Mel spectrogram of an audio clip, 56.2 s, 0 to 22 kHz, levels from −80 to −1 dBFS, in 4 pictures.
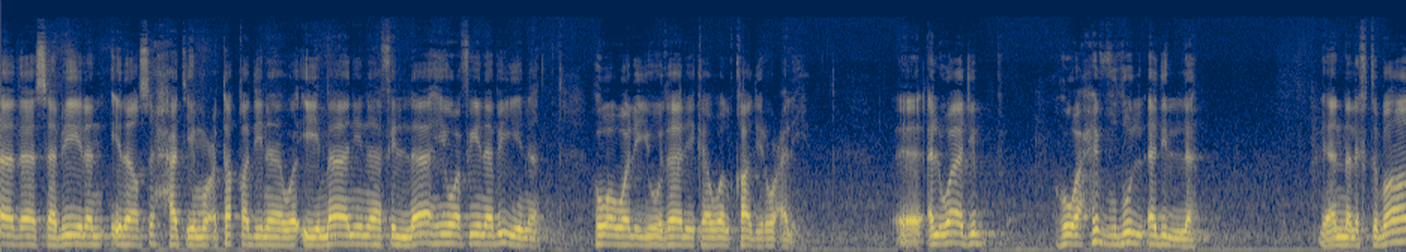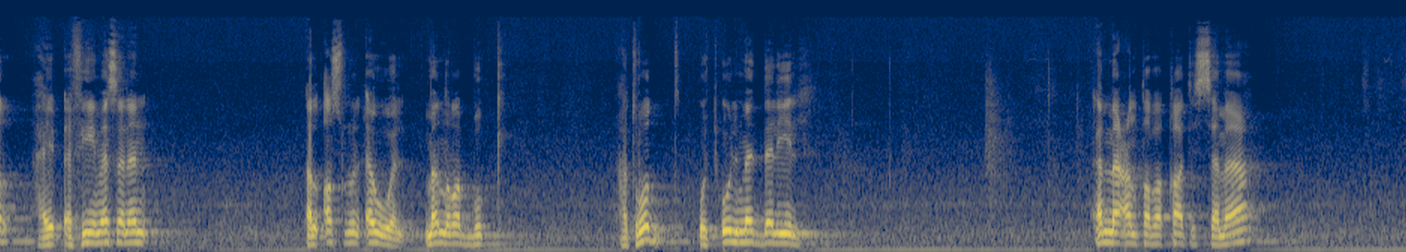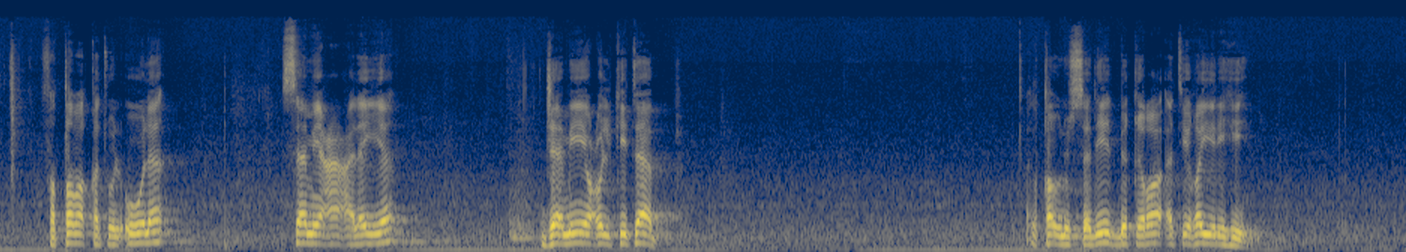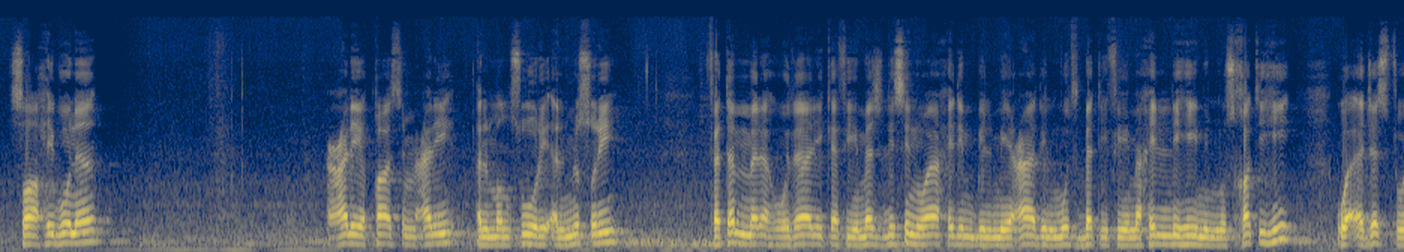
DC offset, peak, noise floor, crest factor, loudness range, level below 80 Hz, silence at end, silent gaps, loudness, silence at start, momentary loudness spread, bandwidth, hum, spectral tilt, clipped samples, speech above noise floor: under 0.1%; 0 dBFS; -42 dBFS; 18 dB; 5 LU; -46 dBFS; 0 s; none; -16 LUFS; 0 s; 18 LU; 16.5 kHz; none; -6 dB/octave; under 0.1%; 26 dB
